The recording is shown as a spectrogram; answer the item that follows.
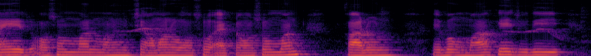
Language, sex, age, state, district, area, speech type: Bengali, male, 60+, West Bengal, Paschim Bardhaman, urban, spontaneous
